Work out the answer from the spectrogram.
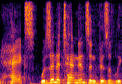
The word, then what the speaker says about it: Hanks: at Tom's expense by pronouncing his name Tam honks honks I I mean Hanks was in a attendance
